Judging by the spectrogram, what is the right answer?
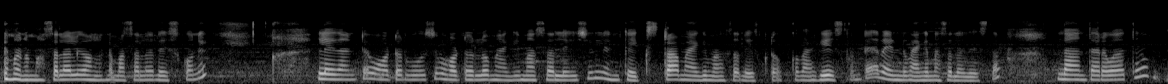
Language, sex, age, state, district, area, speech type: Telugu, female, 18-30, Telangana, Hyderabad, urban, spontaneous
